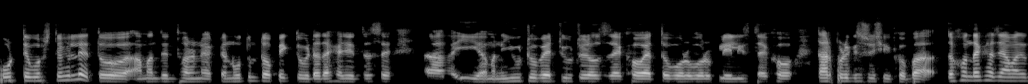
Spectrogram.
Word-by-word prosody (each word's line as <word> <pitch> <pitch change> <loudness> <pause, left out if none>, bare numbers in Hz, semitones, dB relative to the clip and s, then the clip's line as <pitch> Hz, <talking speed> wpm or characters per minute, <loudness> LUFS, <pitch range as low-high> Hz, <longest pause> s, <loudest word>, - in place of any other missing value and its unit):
পড়তে 180 +1 -1
বসতে 175 +1 -4
হলে 215 +4 +3 0.2
তো 150 - +3 0.3
আমাদের 140 +1 -3
ধরেন 140 -1 -1
একটা - - -4
নতুন 165 +3 -6
টপিক 155 0 +3
তো - - -5
ঐটা 135 - +2
দেখা 140 +2 +1
যাইতেছে 140 +1 -3 0.4
আ - - +3 0.3
ইয়া 295 - -1
মানে 130 +2 -4
YouTube 155 -1 -4
এর - - +3
টিউটোরিয়ালস 145 -1 -1
দেখো, 135 - 0
এত - - -17
বড়, 135 0 +1
বড়, 135 0 +1
প্লে 140 - +3
লিস্ট 135 0 -7
দেখো, 130 - -1 0.4
তারপরে 155 +1 +4
কিছু 150 +1 -4 0.2
শিখো 135 -2 -5
বা 135 - +6 0.3
তখন 195 +5 +1
দেখা 190 0 +4
যায় 175 -1 +5
আমাদের 165 0 0
150 Hz, 200 wpm, -25 LUFS, 140-165 Hz, 0.4 s, বা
